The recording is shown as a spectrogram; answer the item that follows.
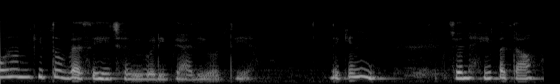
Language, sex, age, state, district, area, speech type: Hindi, female, 18-30, Madhya Pradesh, Ujjain, urban, spontaneous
